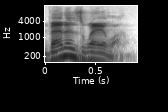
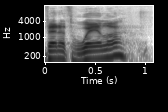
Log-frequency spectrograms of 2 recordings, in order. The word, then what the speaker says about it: Venezuela: When these guys were touring in Venezuela, they came across a flamenco dancer. – I think you mean Venezuela and flamenco.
